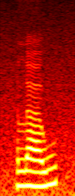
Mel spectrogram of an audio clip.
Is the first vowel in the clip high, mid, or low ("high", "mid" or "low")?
low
